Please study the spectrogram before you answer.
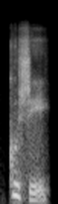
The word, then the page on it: cushy: Indian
